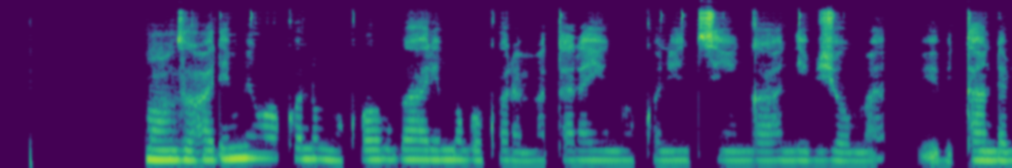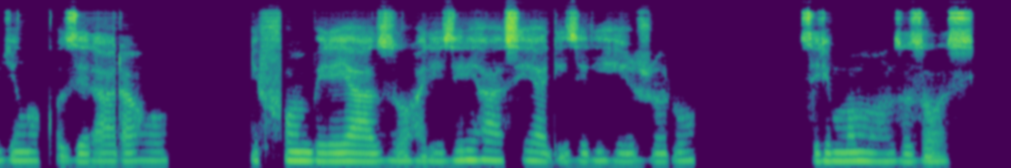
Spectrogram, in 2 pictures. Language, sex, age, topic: Kinyarwanda, female, 18-24, agriculture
